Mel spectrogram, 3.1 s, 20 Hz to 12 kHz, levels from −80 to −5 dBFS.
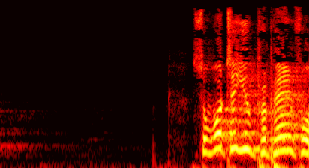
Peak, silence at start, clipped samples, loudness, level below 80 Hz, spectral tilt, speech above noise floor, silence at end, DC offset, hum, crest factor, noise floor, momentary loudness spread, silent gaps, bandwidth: -6 dBFS; 1.95 s; under 0.1%; -20 LUFS; -42 dBFS; -4 dB/octave; 49 dB; 0 s; under 0.1%; none; 18 dB; -68 dBFS; 10 LU; none; 11 kHz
